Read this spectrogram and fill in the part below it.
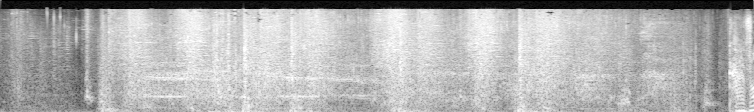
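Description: A monster snarls and growls during a fight.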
